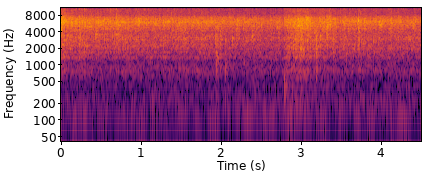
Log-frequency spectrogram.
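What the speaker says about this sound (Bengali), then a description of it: "আলুটাকে ভেজে নেব।" Small potato pieces frying in a pan, a steady close hiss and sizzle with faint crackles, no talking.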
